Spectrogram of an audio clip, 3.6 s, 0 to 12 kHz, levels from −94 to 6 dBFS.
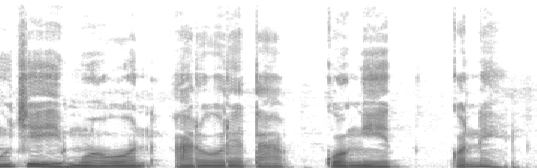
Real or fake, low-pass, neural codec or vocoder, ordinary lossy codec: real; none; none; none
